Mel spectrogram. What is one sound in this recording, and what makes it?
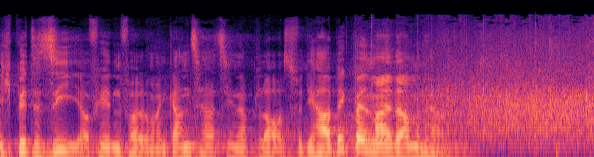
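A big band plays a loud final chord in a large hall.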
